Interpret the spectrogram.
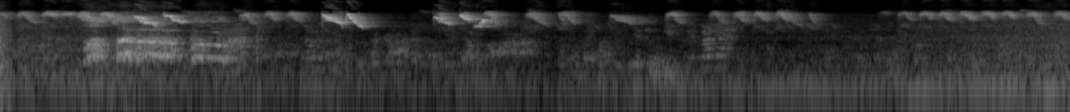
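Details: Energetic white-eye song meant to spur other white-eyes into singing: quick bursts of high, sharp chirps and trills strung into lively phrases with short gaps, plus a few lower, softer warbles early on.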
